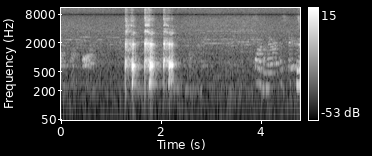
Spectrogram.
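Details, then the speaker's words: A young girl in a chair playfully fake-coughs, giving three quick, deliberate pretend coughs while an adult teases her about her new habit; voluntary cough, not illness. "are you gonna fake cough again is that your new thing are you gonna fake cough again"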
